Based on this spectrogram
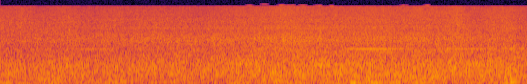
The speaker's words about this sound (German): Jenseits der Meerenge liegt der in der sanften Junibrise angenehm wogende Atlantik.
